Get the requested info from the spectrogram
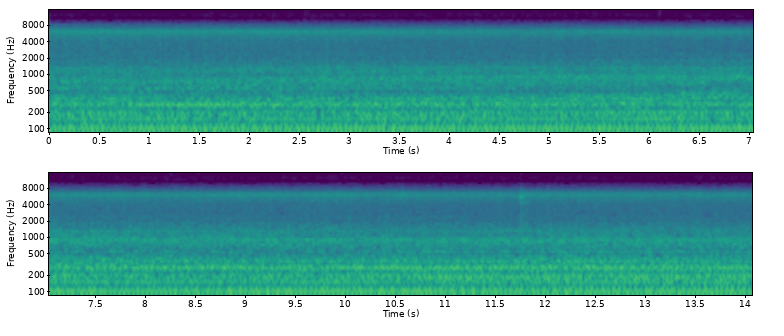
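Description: Tractor-driven Deepak Uchana multicrop thresher running steadily under load as crop stalks are fed into its hopper, together with the tractor engine powering it: a loud, even mechanical noise with a constant hum that does not change.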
